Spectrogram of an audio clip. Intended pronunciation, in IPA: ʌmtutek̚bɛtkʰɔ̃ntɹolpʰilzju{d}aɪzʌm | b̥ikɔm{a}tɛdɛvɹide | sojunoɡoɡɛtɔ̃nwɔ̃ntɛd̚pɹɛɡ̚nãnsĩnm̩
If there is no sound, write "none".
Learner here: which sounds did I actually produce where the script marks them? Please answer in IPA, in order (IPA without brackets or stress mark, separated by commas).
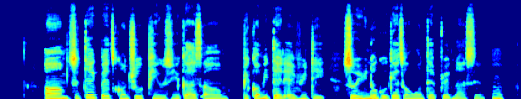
ɡ, i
